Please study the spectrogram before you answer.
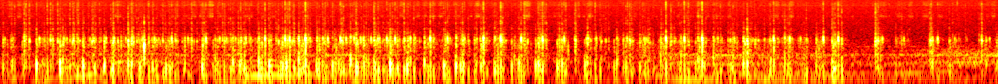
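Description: A small, hollow printed cardboard product box, held in both hands, is tapped with medium-length nails in a quick, continuous patter. The taps land as dull, hollow knocks with a boomy low end and a muted mid tone, each dying away almost instantly. The tapping grows sparser and softer over the last couple of seconds.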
